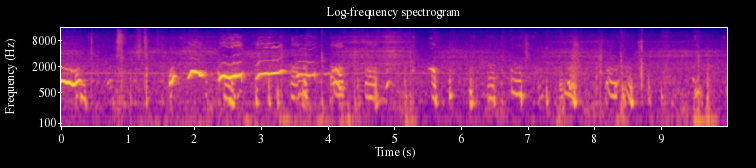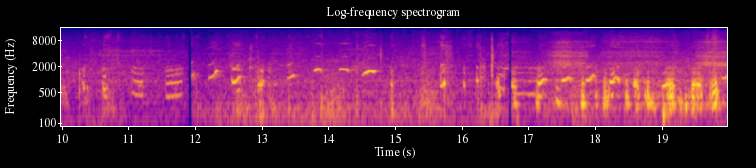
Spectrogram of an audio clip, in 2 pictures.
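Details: Newborn Golden Retriever litter, 11 to 13 days old, from Aiko of Haarby and Lady Dina: a chorus of thin, squeaky whimpers and short yips, bursts repeated quickly with brief quieter gaps.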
